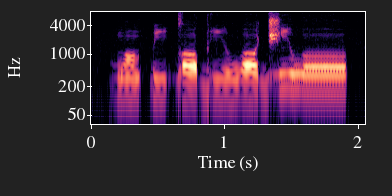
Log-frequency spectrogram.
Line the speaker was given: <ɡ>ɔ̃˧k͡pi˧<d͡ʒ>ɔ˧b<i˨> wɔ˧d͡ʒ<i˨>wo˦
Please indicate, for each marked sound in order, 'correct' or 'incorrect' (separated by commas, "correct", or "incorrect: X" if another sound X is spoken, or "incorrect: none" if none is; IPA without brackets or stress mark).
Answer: incorrect: b, incorrect: ɡ, incorrect: i˧, incorrect: i˦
